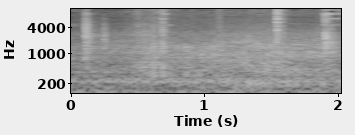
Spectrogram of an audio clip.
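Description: A vehicle engine idling steadily, with a few light clicks over it.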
